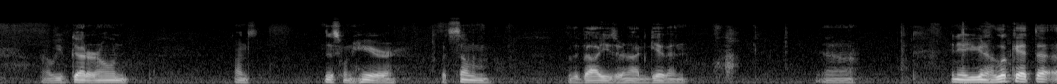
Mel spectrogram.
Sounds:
speech

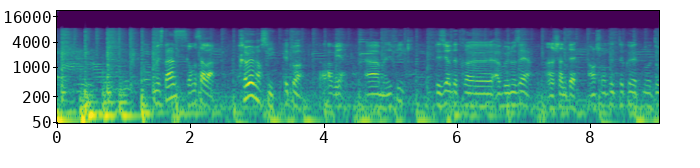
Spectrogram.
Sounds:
music
speech

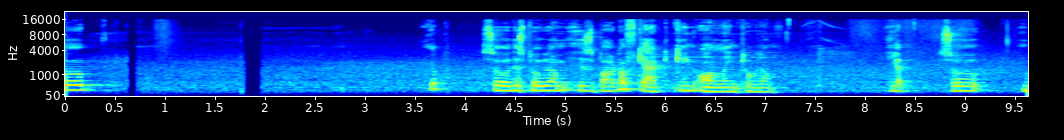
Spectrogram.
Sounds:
speech

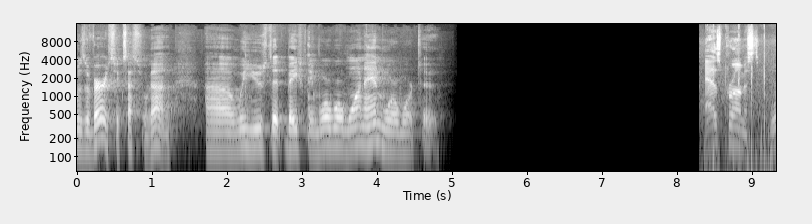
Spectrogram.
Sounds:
gasp

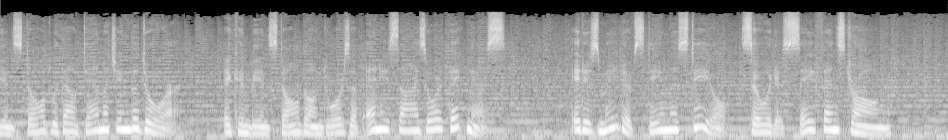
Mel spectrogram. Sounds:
speech
music

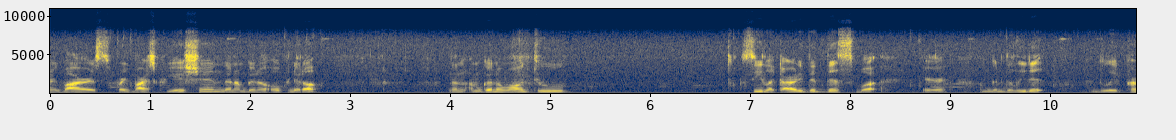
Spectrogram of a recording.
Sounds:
speech

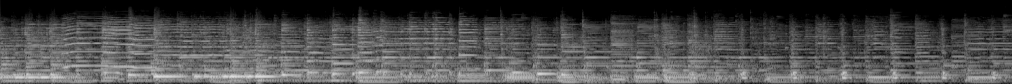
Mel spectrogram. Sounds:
banjo
music

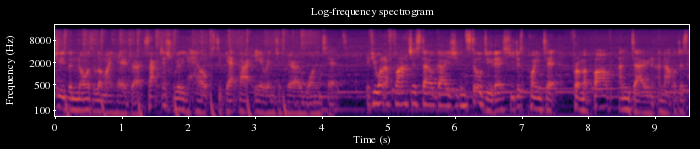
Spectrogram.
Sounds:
hair dryer drying

